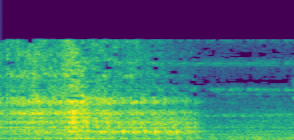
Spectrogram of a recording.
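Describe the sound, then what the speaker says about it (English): A woodturning tool cuts across a ridge on an acacia jewellery box, giving a close, steady scraping rasp for about a second before it fades to a quieter hiss. "That ridge there is a bit iffy, so we just take a cut across there"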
